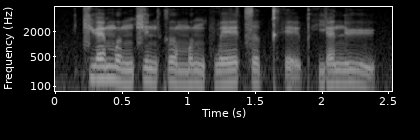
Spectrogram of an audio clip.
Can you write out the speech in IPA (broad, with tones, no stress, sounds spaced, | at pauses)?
t͡ɕ ɥ ɛ˥ m ɤ˧˥ ŋ ɕ y˥˧ n k ɤ˥˧ m ɤ˥˩ ŋ f w e˥ ɪ̯ t͡s ɹ̩˥˩ kʰ ḛ˨˩ ɪ̯ pʰ j ɛ˥ n y˥˩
